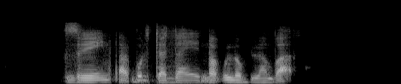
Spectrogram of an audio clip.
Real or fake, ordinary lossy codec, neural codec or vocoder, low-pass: fake; AAC, 48 kbps; codec, 16 kHz, 0.5 kbps, X-Codec, HuBERT features, trained on general audio; 7.2 kHz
